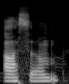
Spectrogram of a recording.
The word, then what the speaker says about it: Awsumb: And you guys, his last name really is Awesome. But spell it for us. Yeah, so it's actually spelled AWSUMB. So I like to say it's the phonetic spelling.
